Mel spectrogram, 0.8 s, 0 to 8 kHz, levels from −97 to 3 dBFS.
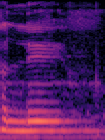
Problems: background sounds at intervals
